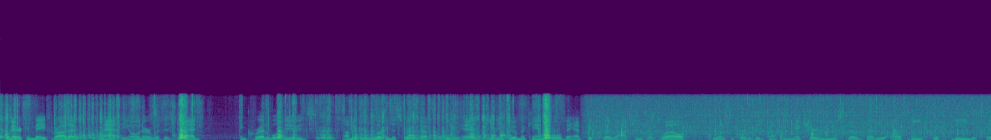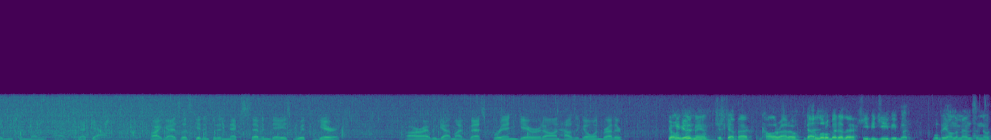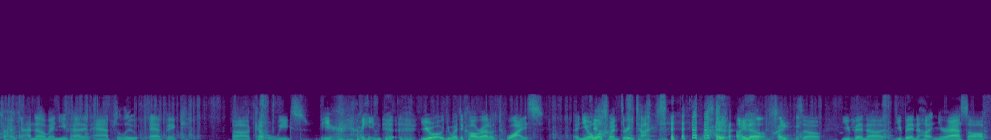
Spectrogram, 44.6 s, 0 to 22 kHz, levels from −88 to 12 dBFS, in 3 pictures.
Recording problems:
high frequencies cut off; noticeable; nothing above 7 kHz
household noises; loud; throughout; 1 dB below the speech

